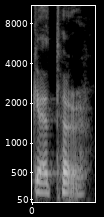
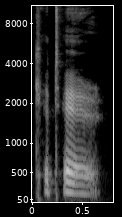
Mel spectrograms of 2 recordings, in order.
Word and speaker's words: Keter: It's called kather not kater.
